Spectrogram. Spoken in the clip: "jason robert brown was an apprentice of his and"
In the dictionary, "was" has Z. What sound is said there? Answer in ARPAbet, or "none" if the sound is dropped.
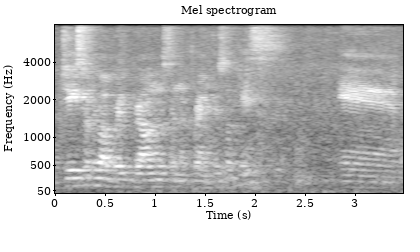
S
